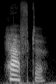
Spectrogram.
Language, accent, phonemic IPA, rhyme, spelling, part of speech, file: English, US, /ˈhæf.tə/, -æftə, hafta, verb, En-us-hafta.ogg
- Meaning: Contraction of have to (“be required to; must”)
